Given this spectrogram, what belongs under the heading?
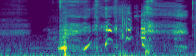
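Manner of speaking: a sudden squeal of laughter; high squealing laugh. Real, not acted. Friend trolled on voice chat, squealing laughter. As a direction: shriek with delight at the prank.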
